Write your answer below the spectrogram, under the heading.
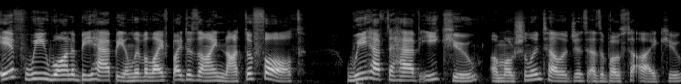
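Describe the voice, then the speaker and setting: A woman speaks very fast in a New York accent, her tone bright, sharp and animated, at a medium pitch. The recording is very clean, with a silent background. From New York City (Bronx). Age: 60s. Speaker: life coach and entrepreneur. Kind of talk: podcast interview.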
